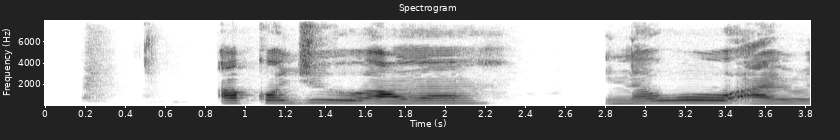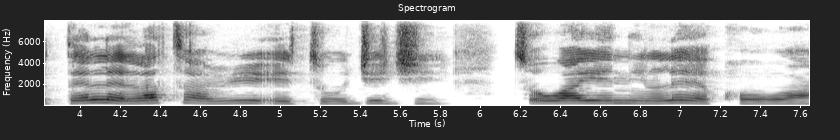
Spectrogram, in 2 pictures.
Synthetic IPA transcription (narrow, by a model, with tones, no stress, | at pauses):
a˧kɔ˧d͡ʒu˦a˨w̃ɔ̃˧ | i˨nɔ̃˨˦wo˦a˨i˨ɾo˨tɛ˨˦lɛ˦˨la˦ta˦˨ɾi˨˦e˦˨to˨˦d͡ʒi˦d͡ʒĩ˨ | to˦wa˦je˦nĩ˦i˧˦lɛ˦˨kʰɔ˧wa˧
